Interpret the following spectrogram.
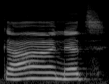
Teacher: ता के ऊपर जब सुकून होती है तो उसको हम्स के साथ पढ़ते हैं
